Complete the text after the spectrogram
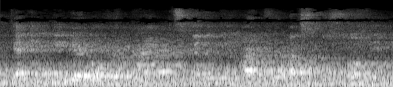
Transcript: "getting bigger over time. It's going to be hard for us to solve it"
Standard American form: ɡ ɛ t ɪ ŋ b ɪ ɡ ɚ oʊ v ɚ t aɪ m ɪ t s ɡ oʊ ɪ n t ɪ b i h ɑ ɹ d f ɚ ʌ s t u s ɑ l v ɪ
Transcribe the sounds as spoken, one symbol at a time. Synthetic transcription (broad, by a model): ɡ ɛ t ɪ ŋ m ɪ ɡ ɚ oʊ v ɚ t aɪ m ɪ t s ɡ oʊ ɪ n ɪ b i h ɑ ɹ d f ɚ ʌ s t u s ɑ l ɪ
